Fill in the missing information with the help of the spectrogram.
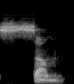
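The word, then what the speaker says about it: Xumm: By the way, pronounces it Sum, not Zum, which everyone does.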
